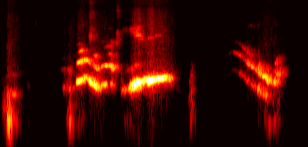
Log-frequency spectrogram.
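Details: Five-week-old Cavalier King Charles Spaniel puppies from Myra and Remy's litter at Red Barn Cavaliers, indoors during weight checks; a short whine, then a longer wavering rising-and-falling whine, and finally a descending whimper in a quiet room.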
